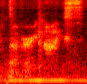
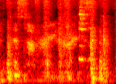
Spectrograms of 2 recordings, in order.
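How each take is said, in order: First: Whisper. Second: High pet voice. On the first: Whispered scolding aside. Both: Real, not acted.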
